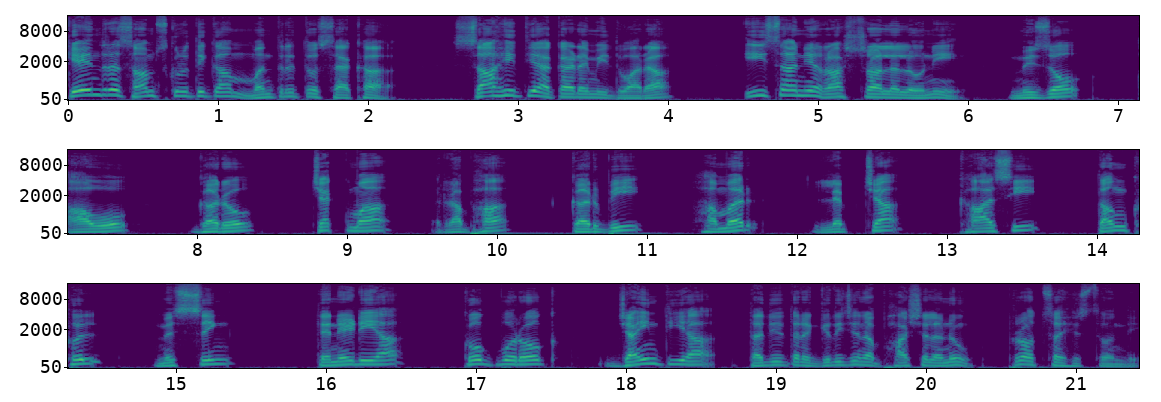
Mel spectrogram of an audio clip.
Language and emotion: Telugu, neutral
